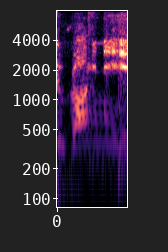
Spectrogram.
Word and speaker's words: Rúngne: pronounce Ry hey man many ways to say it I mean you can say rongie if you want but how I would say it is that's right I got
